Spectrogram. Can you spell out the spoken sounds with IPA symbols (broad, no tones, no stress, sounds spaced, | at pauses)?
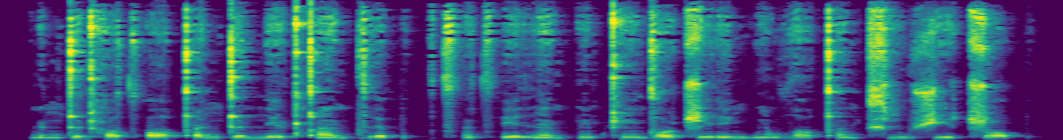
ɳ ə ŋ t̪ ɛ ɖ h ɒ t͡sʼ ɒ qʼ e ŋ t̪ ɛ ɳ n̪ e ɖ qʼ ɛ̃ ɖ d r ə p | t͡sʼ ə̃ t͡sʼ e r ɛ̃ ɖ p ẽ p ʈʰ ẽ d ɒ ʈ͡ʂ e ɾ e ŋ w ĩ w ðˤ ɛ qʼ ɛ̃ ɖ t͡ɕʰ i w ʃ i ʈ͡ʂ ɒ p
